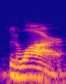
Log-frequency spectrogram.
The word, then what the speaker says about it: Loire: Not noir. Loire.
